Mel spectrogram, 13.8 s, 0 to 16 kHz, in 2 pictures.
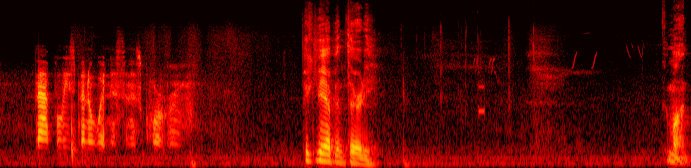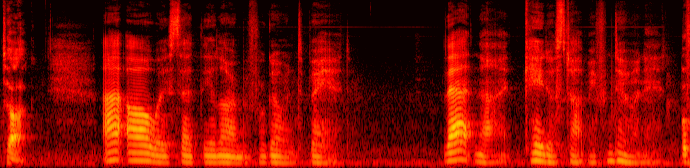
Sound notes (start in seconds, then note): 4.7 cell phone beeps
